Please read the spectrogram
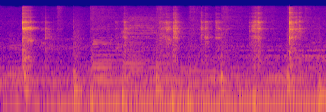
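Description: A metal spoon clinking and scraping against ceramic plates as grated cheese is spooned off a saucer, in a few short sharp clicks, the loudest about a quarter second in.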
